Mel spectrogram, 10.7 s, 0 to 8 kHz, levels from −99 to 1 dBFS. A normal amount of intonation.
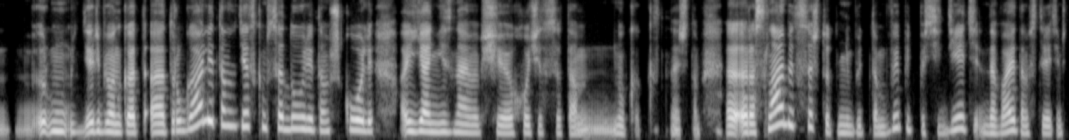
No: wide, 6.1 semitones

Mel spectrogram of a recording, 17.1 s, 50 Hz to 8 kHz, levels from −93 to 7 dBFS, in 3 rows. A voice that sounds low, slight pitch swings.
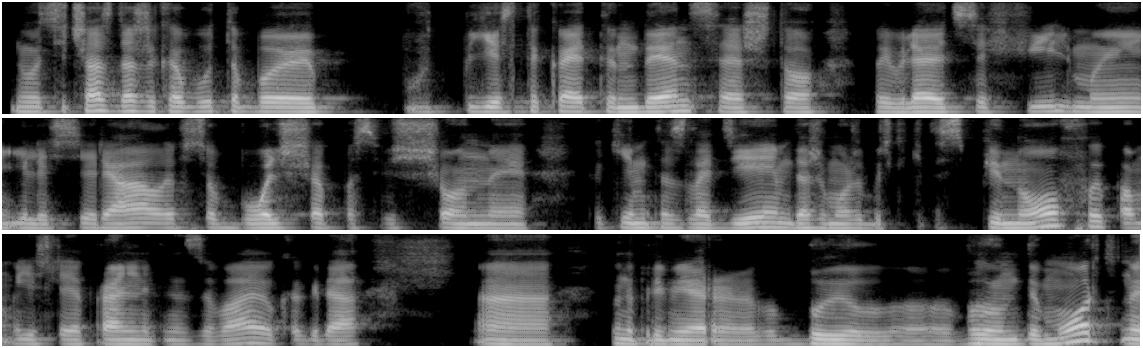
Yes: low, 115 Hz; narrow, 1.6 semitones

